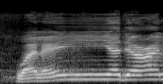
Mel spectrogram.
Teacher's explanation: نون ساکن کے بعد یا حروف یرملون میں سے ہے، تو یہاں پر ادغام مع الغنہ ہوگا، غنہ کر کے پڑھیں گے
